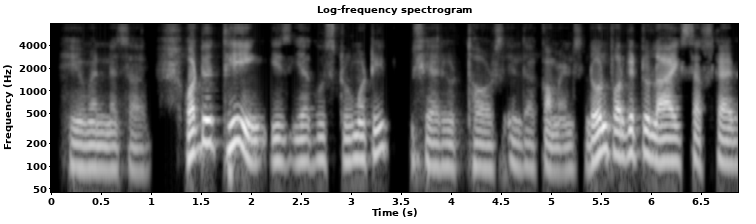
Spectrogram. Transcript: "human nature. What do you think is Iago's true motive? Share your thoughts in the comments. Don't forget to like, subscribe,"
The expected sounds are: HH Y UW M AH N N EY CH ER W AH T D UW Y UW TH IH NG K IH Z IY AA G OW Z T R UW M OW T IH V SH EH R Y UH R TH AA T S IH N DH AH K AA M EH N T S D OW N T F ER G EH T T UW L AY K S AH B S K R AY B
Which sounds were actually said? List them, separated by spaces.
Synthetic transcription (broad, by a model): HH Y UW M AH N N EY S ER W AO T D UW Y UW T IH NG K IH Z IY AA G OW S T R UW M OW T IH SH EH R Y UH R T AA T S IH N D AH K AA M EH N T S D OW N T F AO G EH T T UW L AY K S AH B S K R AY B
